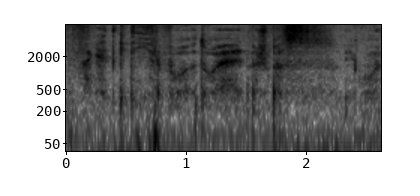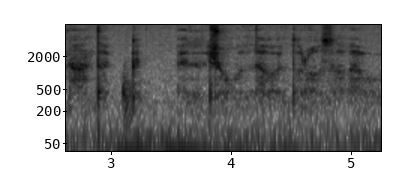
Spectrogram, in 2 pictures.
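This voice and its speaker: A man whispers at a moderate pace against noticeable background noise. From Egypt. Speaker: ASMR creator. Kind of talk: ASMR roleplay. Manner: whispered, soft-spoken.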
